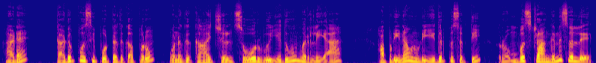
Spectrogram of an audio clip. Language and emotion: Tamil, surprised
